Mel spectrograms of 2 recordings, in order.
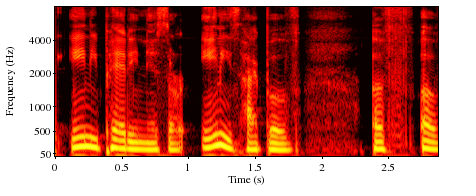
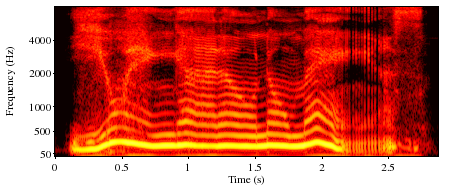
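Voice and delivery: very slow mock scold; mocking critics; 5 semitones higher, much slower than usual. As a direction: drag out their nagging in a put-on voice. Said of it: "I was getting people saying".

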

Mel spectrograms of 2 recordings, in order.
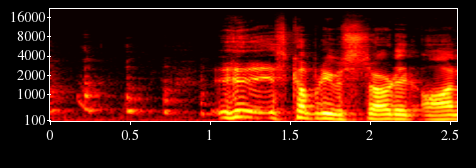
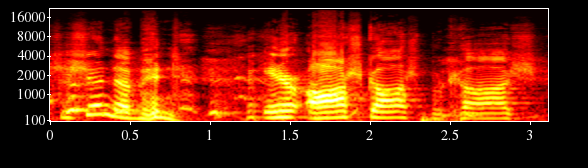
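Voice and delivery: laughing mock scolding; 3 semitones higher, 9 dB louder than usual. Mock victim-blaming, laughing.

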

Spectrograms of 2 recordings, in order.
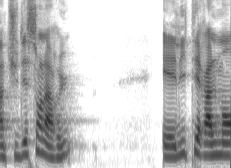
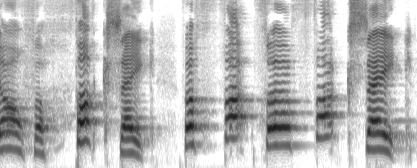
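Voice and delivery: loud, slow, higher exasperated for fuck's sake; hammed-up fed-up groan of a curse; exasperated swearing; 9 semitones higher, 7 dB louder, much slower than usual. Shown as a demonstration. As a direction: drag out each curse in mock frustration. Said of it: "c'est comme en anglais quand je dis".

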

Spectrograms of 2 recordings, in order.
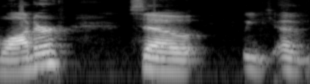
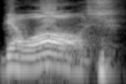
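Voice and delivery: hammed-up French-style "garage", drawn out; slow, fancy French-sounding garage; mock French; 4 dB louder, much slower than usual. Shown as a demonstration. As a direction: say garage with an exaggerated French lilt. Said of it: "like we're fucking French or something".

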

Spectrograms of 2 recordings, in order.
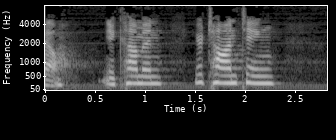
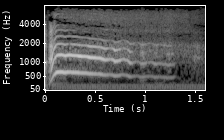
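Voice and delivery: long high mock scream; hammed-up high wail of panic; panicked fleeing; 12 semitones higher than usual. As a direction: cry out like a routed army.

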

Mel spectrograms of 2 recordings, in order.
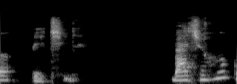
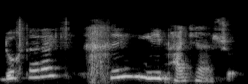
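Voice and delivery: ordinary delivery, nothing marked

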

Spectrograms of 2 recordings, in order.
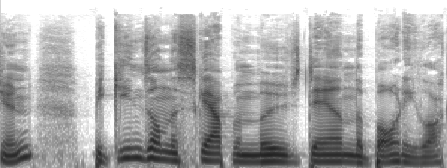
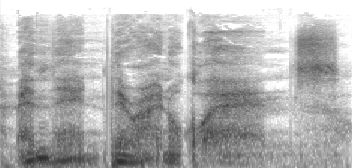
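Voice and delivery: soft unvoiced whisper; 2 semitones lower, 9 dB quieter, slower than usual. Shown as a demonstration. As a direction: breathe it slowly. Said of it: "put more of an accent into it".

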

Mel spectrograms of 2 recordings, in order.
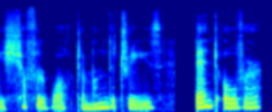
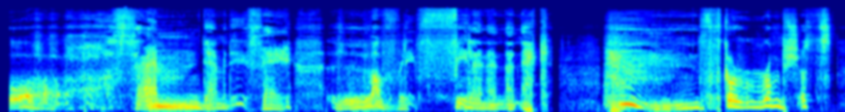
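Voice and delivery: slow, dreamy creature voice, louder; contented creature voice; 4 dB louder, much slower than usual. Acted. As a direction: savour every word like a happy beast. Whiscockily enjoying drink.

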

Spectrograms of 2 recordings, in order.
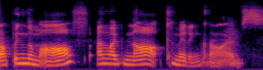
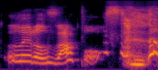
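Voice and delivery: giggling through the words; can barely get it out for laughing; 4 semitones higher, much slower than usual. Real, not acted. Laughing while telling friends the killer's pet word.

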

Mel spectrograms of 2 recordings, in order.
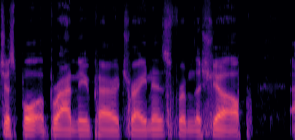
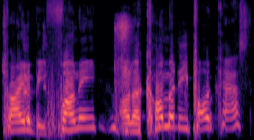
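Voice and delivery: high-pitched, outraged scolding; indignant telling-off; 10 semitones higher than usual. Pretend. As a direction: scold with rising disbelief. Tells off co-host for joking.

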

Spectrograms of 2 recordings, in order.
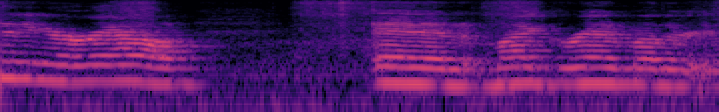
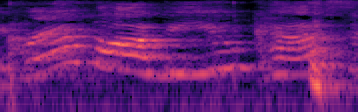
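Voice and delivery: shocked question; 10 semitones higher, 6 dB louder than usual. Retold or imitated. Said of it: "And I said".

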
